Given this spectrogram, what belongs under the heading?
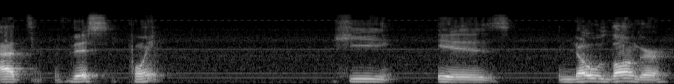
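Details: Man working on his stuttering, deliberately speaking slowly as self-correction; stuttering.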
